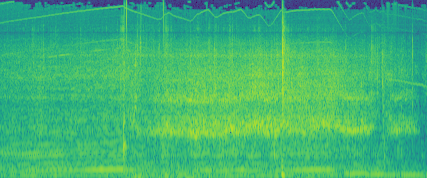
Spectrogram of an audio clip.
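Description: A rally car's engine heard from inside the cabin. It revs up and breaks off with a gear change about two and a half seconds in, then runs on under a steady high squeal. There is a single sharp knock near six seconds, and the engine drops to a lower note near the end as the car slows.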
